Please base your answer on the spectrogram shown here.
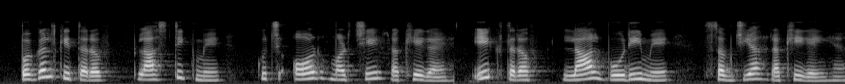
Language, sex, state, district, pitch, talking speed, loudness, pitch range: Hindi, female, Bihar, Gopalganj, 220 Hz, 140 wpm, -18 LUFS, 195-250 Hz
